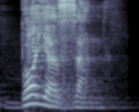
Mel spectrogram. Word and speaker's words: bojazan: stihu izgovorili smo bojazan. Između krajnjih suglasnika umeće se u izgovoru takozvano nepostojano a.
